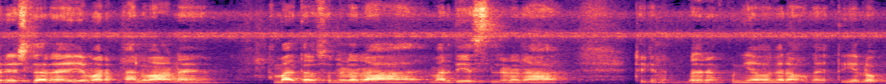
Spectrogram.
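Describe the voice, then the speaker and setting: A man teaching vocabulary in an online lesson, repeating each word and often asking if students follow. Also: lowish voice. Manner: repeats words and keeps asking "ठीक है ना?". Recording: echoey room with faint noise.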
